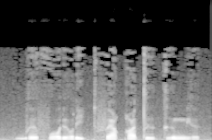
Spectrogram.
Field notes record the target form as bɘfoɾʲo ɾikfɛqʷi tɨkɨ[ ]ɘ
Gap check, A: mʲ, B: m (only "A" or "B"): A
